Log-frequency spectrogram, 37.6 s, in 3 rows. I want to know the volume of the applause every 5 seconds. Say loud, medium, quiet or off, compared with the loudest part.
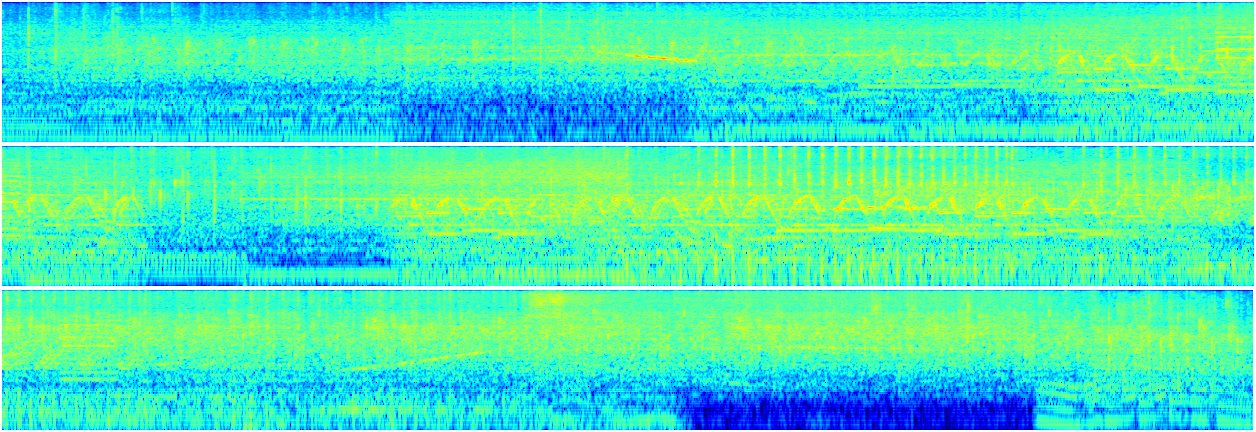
medium, medium, medium, loud, loud, loud, loud, loud.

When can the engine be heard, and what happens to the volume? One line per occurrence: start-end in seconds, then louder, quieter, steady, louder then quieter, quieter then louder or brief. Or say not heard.
0.0-37.5 louder then quieter.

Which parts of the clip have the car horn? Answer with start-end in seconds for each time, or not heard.
12.1-12.8, 25.6-26.2.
